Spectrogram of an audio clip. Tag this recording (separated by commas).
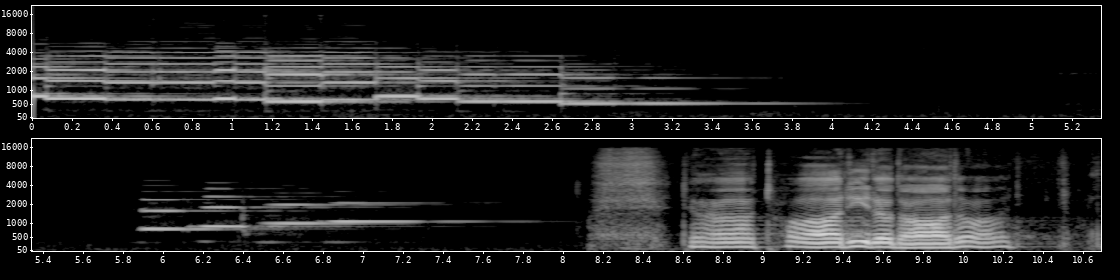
playing clarinet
